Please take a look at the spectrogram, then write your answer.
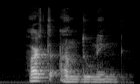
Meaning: heart disease
- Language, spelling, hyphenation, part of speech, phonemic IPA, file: Dutch, hartaandoening, hart‧aan‧doe‧ning, noun, /ˈɦɑrtˌanduːnɪŋ/, Nl-hartaandoening.ogg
